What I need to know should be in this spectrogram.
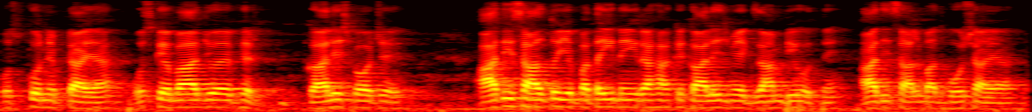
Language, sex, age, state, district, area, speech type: Urdu, male, 18-30, Uttar Pradesh, Shahjahanpur, urban, spontaneous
